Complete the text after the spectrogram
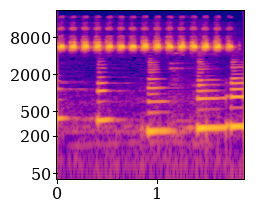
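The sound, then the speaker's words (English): Crickets chirp in a rapid, steady pulse of high, bright trills, about eight chirps a second, singing fast as crickets do when it is warm, while soft tonal background notes shift underneath. “When it's warm, they have more energy, and they sing faster, like this.”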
